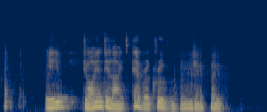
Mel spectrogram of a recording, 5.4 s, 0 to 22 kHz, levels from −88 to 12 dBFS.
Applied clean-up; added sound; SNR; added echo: neural mask model DeepFilterNet 3.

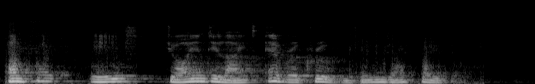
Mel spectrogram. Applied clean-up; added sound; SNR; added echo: neural separator model SepFormer DNS4.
